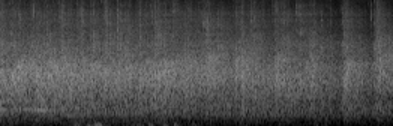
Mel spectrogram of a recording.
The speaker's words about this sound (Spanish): ¿Cuánto le da un aplauso fuerte al Señor?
